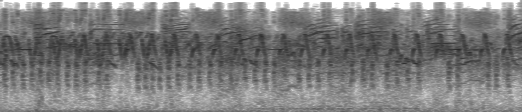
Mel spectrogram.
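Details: Small birds in a trapping lure mix of noisy trucukan and 'burcil kejepit' calls: a packed, unbroken stream of shrill chirps and rapid zigzag notes, roughly two per second, with a soft low drone underneath.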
